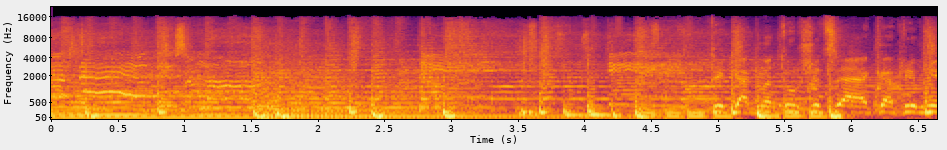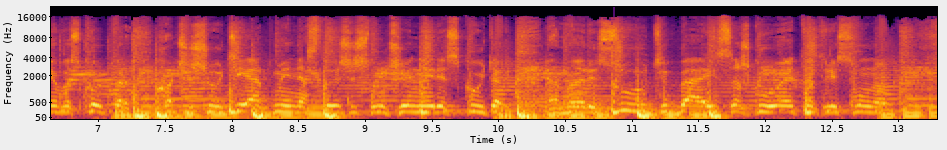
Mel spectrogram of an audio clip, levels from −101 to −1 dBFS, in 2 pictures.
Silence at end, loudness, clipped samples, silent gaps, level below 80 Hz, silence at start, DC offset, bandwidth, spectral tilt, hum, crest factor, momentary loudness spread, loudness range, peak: 0 s; -13 LUFS; under 0.1%; none; -20 dBFS; 0 s; under 0.1%; 17 kHz; -4.5 dB/octave; none; 12 dB; 3 LU; 1 LU; 0 dBFS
